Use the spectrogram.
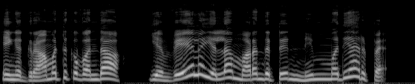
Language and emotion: Tamil, happy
